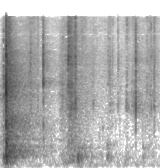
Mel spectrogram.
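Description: An oyster knife working into an oyster's shell: one sharp crack right at the start, then a few faint clicks as the blade scrapes the shell.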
